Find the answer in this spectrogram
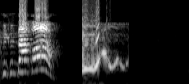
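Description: A high-pitched vocal cry that ends just under a second in, followed by a short cartoon-style 'boing' sound effect whose pitch bounces up and down.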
